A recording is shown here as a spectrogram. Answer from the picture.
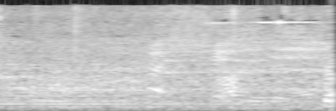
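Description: Street noise: a steady low traffic hum with indistinct voices in the background.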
